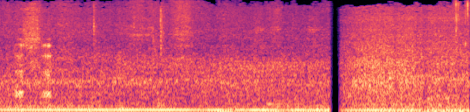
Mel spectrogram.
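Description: Loud, steady engine drone and road rumble from inside a moving car, continuous throughout except for a sudden momentary dropout near the end.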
